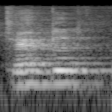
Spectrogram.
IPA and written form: ˈtendəd (tended)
